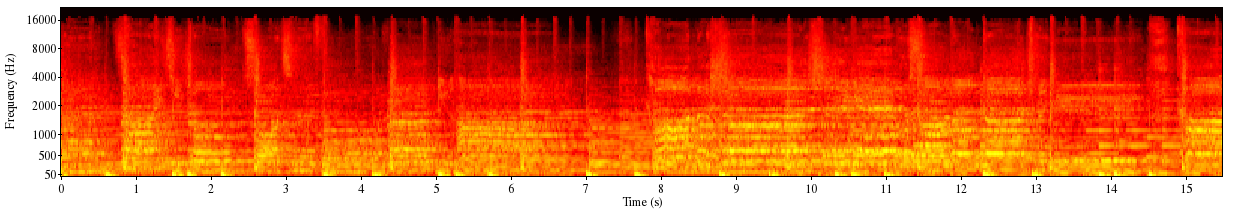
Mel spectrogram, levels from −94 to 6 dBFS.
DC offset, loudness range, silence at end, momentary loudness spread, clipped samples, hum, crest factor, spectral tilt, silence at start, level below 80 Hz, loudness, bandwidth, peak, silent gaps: under 0.1%; 4 LU; 0 s; 7 LU; under 0.1%; none; 14 dB; -5 dB/octave; 0 s; -28 dBFS; -24 LUFS; 17.5 kHz; -8 dBFS; none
